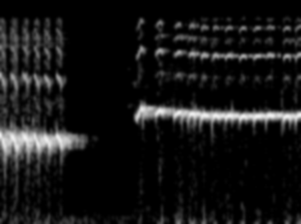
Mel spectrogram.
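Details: White-rumped shama song for provoking rivals: a fast buzzy trill, a short pause, then a sustained rapidly pulsed whistled trill.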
